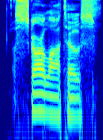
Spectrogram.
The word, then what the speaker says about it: Skarlatos: It's look, pronounce it like Trebek. Trebek. – What is the exact pronunciation of the last name? – Skarlatos.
